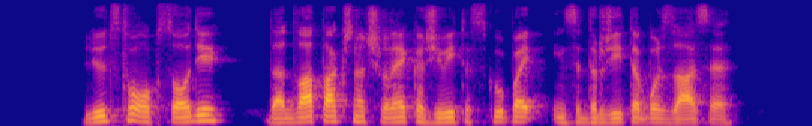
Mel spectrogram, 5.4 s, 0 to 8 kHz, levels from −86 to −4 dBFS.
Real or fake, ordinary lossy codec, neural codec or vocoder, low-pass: fake; none; codec, 16 kHz, 1 kbps, X-Codec, HuBERT features, trained on LibriSpeech; 7.2 kHz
